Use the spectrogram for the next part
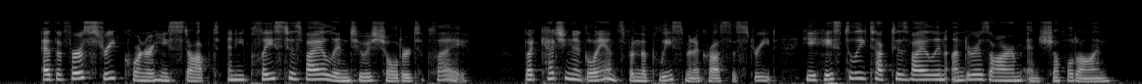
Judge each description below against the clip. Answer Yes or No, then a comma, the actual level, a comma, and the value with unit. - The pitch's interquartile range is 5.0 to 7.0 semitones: Yes, wide, 5.5 semitones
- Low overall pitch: No, high, 210 Hz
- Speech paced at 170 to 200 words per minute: Yes, average, 195 wpm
